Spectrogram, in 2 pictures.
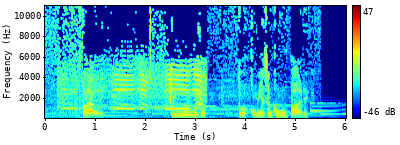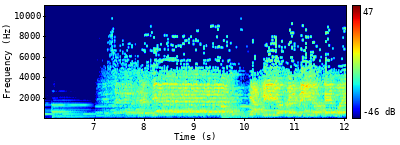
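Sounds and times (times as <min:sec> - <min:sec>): group of voices singing: 0:07.1 - 0:12.0.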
